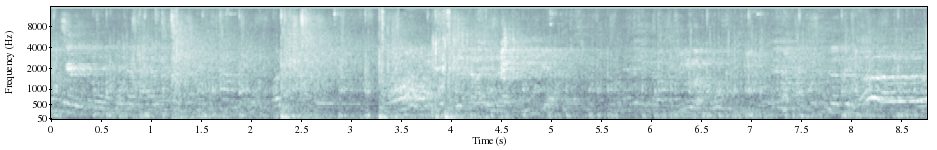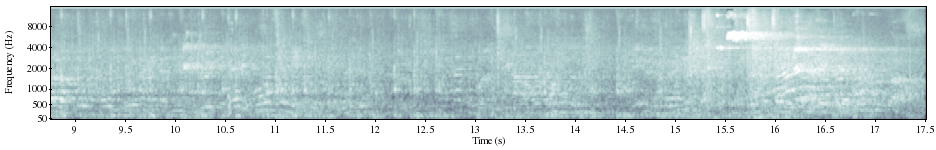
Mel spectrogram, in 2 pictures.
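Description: Balls bounce with hollow thuds on a hard floor.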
